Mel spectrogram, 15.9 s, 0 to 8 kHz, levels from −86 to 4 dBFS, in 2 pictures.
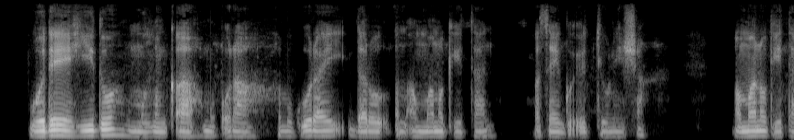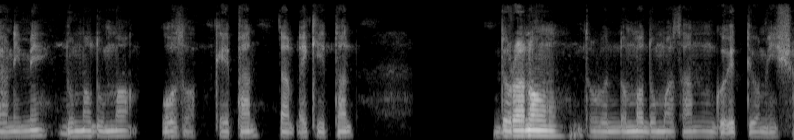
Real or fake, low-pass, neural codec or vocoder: fake; 7.2 kHz; codec, 24 kHz, 0.9 kbps, WavTokenizer, medium speech release version 1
